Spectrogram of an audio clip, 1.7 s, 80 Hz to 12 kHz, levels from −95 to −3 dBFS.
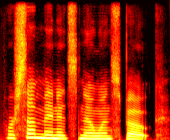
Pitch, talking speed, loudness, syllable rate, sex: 260 Hz, 210 wpm, -13 LUFS, 6.0 syllables/s, female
